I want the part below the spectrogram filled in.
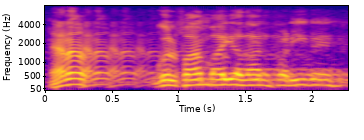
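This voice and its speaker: A man's voice: high voice, little pitch movement, moderate pace. A man preaching a sermon at a night religious gathering, joking with and directing the audience over a microphone. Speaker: Islamic preacher. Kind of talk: sermon to a crowd. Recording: echoey PA sound with loud crowd.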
